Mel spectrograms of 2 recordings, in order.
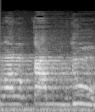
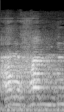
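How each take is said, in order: First: The word is said in a Javanese accent. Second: The word is said in a standard accent. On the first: "karena hono coroko" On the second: "Orang Jawa"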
